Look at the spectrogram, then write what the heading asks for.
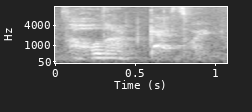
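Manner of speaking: whispered aside; whispering to the stream so the daughter sleeps on. Real, not acted. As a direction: whisper it so nobody wakes. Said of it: "I'm trying to be really quiet".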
